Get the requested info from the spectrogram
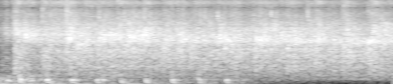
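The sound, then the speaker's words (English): A crowd applauds to thank a guest speaker after his talk, dense clapping forming a loud, even wash with no voices, a few heavier claps standing out in the first half before the sound thins slightly toward the end. “So another hand of applause to him.”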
